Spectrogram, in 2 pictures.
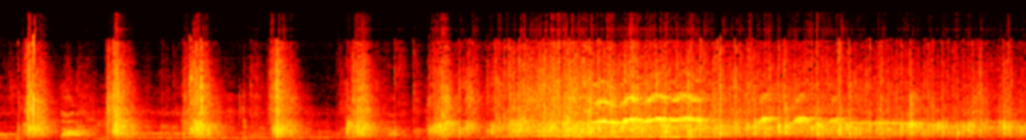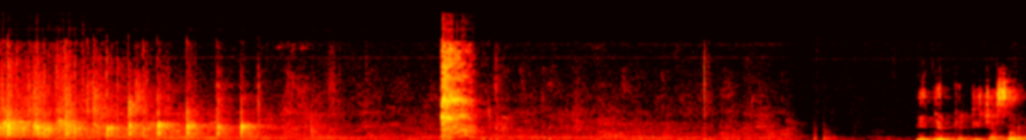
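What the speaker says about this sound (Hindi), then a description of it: "ताली हो" An audience at a yoga centre's annual programme applauds, with scattered sharp claps building into sustained crowd clapping and cheering that fades out, with voices speaking over it.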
